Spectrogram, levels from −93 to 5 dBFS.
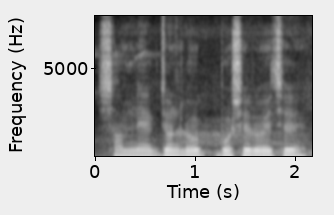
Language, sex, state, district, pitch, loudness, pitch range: Bengali, male, West Bengal, Cooch Behar, 140 Hz, -14 LUFS, 140-150 Hz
